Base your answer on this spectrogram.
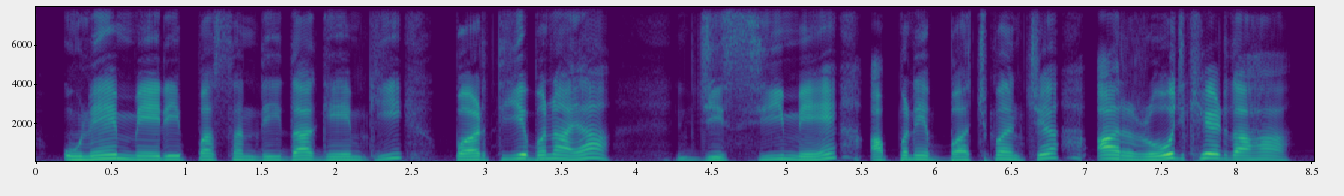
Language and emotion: Dogri, surprised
